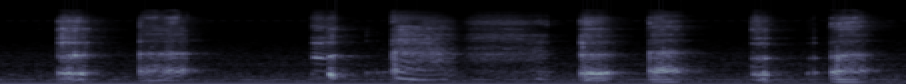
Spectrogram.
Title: never ending burping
